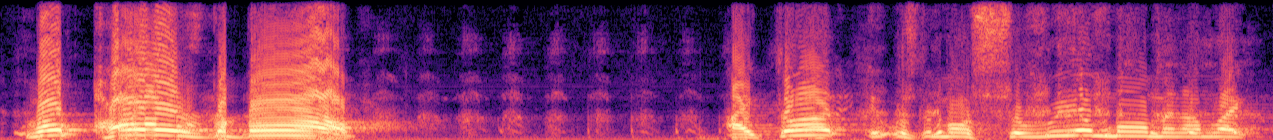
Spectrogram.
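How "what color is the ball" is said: drawn-out, raised voice from out of sight; calling out. Retold or imitated. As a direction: call it slowly across the dark, imitating him. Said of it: "and I hear this".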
